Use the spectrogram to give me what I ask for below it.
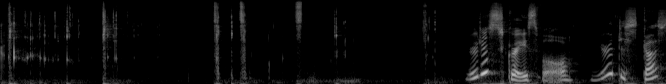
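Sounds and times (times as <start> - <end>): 
Pop Rocks candy crackling while being eaten: 0.0 - 3.6
faint crunchy chewing: 0.0 - 4.6
speech: 4.7 - 6.6.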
